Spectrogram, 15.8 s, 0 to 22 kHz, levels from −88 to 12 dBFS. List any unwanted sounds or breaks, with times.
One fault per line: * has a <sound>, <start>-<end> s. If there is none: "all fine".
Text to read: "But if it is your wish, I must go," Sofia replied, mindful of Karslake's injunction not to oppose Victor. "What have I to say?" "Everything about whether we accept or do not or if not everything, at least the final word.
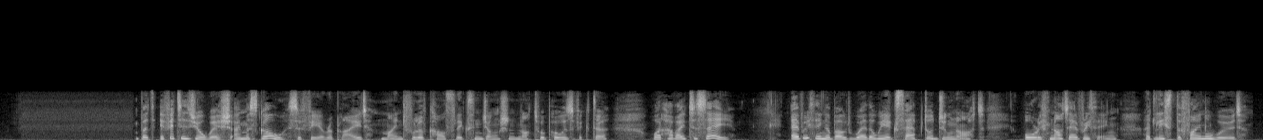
all fine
